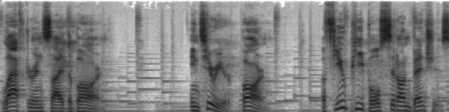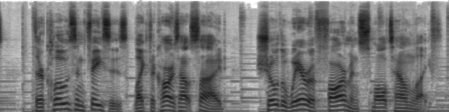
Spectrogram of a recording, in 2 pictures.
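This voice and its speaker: A man's voice: medium pitch, sing-song, a little slow, darkish tone, faint music behind. An American man co-hosting a podcast, chatting casually with some swearing and reading a script aloud.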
